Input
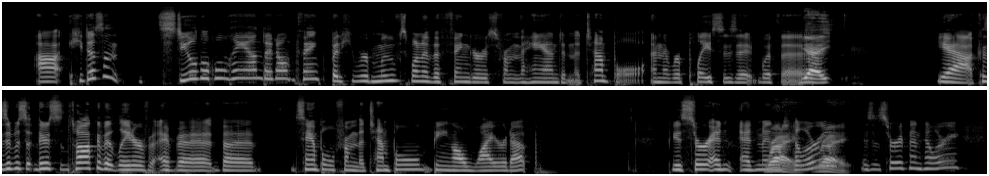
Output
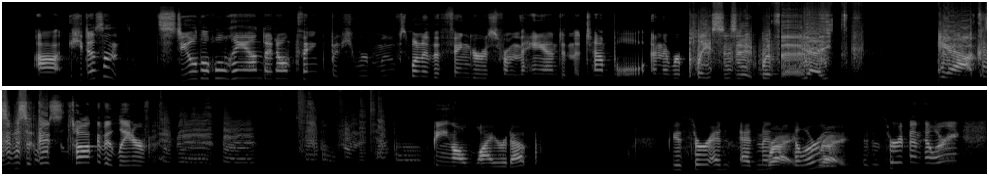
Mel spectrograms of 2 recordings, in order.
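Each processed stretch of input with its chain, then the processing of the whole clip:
3.05–4.07 s: peaking EQ 2.7 kHz +3.5 dB 0.23 oct + compression 16:1, threshold -42 dBFS
6.84–10.31 s: compression 2:1, threshold -34 dBFS + waveshaping leveller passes 5
11.32–14.10 s: self-modulated delay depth 0.55 ms + chorus 1.6 Hz, delay 18 ms, depth 7.6 ms + compression 2:1, threshold -59 dBFS
14.64–18.76 s: Gaussian low-pass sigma 3 samples + tilt EQ -4.5 dB/octave
whole clip: high-pass 1.1 kHz 24 dB/octave; compression 3:1, threshold -39 dBFS; trim +8.5 dB

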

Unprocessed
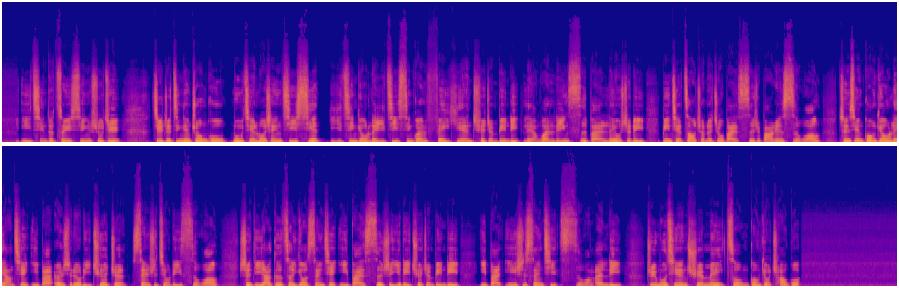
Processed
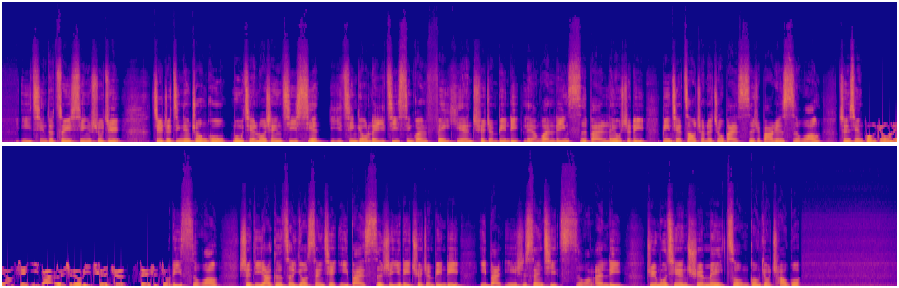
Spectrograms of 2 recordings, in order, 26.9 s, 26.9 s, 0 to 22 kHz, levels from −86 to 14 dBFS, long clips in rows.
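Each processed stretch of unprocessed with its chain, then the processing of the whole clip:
12.91–15.93 s: formants replaced by sine waves + step-sequenced notch 10 Hz 230–1700 Hz
20.83–21.28 s: treble shelf 3.5 kHz -11 dB + upward compressor, threshold -26 dBFS
whole clip: bass shelf 71 Hz -6 dB; hum notches 60/120/180 Hz; level rider gain up to 5.5 dB; trim -2 dB

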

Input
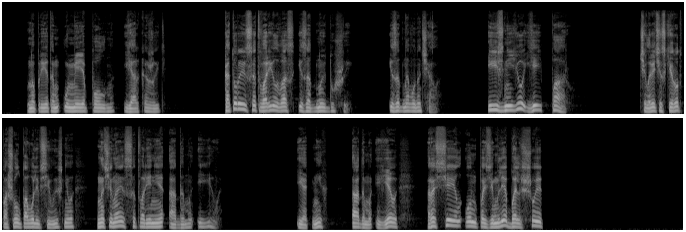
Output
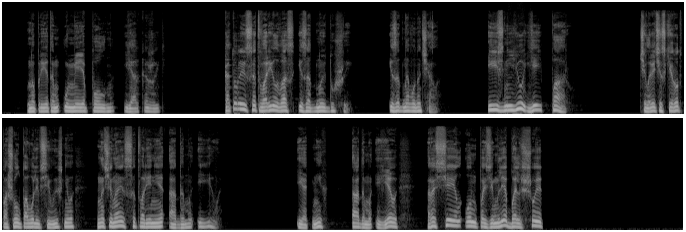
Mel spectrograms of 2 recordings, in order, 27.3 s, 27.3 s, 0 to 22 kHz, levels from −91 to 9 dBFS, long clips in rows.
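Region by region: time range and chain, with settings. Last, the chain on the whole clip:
2.18–4.76 s: peaking EQ 8.6 kHz -13 dB 0.75 oct + waveshaping leveller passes 1 + feedback comb 240 Hz, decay 0.15 s, mix 70%
10.11–10.59 s: companding laws mixed up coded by A + tone controls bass +8 dB, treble -3 dB
whole clip: tone controls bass +10 dB, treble +6 dB; peak limiter -16 dBFS; trim -3 dB

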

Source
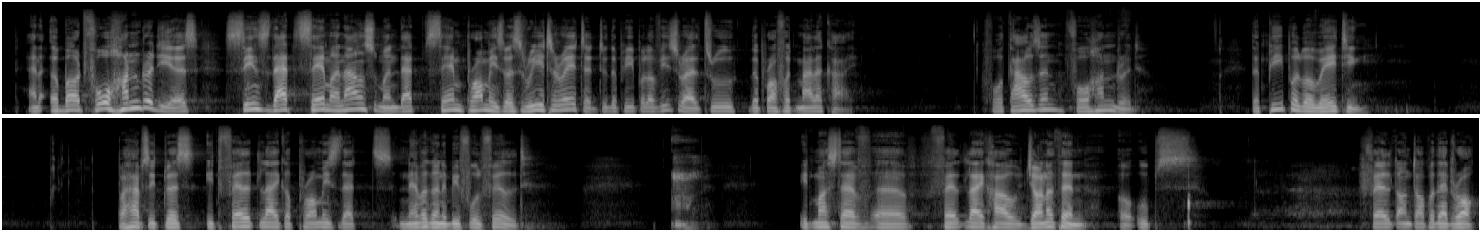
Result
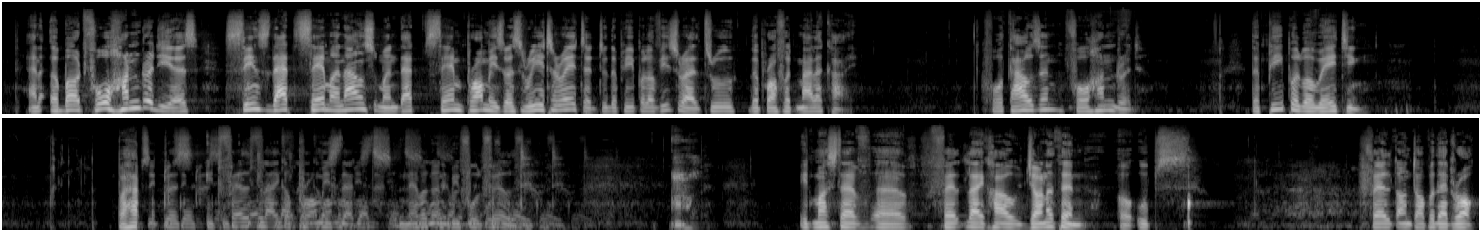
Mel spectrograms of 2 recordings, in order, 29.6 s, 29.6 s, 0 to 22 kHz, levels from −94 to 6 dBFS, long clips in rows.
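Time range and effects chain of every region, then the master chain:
16.12–21.50 s: compression 5:1, threshold -47 dBFS + echo whose repeats swap between lows and highs 158 ms, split 970 Hz, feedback 53%, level -3.5 dB
whole clip: peaking EQ 960 Hz +10 dB 0.32 oct; reverb removal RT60 0.6 s; trim +7 dB

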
